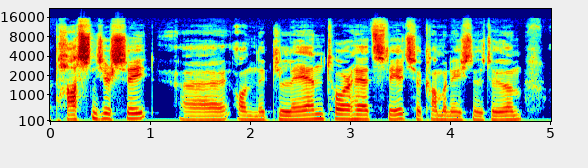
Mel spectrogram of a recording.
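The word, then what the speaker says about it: Torr Head: Which goes Torhead. Easy, two syllables. Tor and head.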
